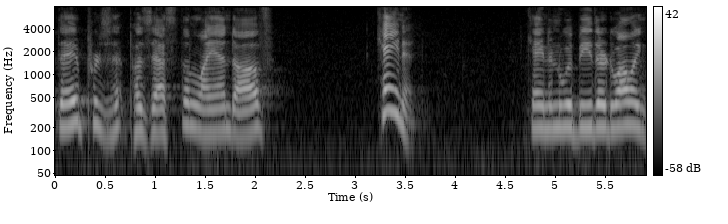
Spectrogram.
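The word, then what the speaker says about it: Cainan: Then we see Canaan. Now, Canaan is the same. It is a different spelling, but it's pronounced the same way as Canaan that we see that was promised to the people of Israel.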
